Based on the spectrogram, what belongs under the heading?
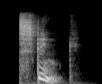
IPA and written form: stɪŋk (stink)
